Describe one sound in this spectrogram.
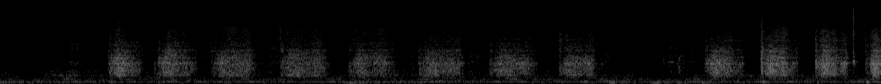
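Hands rub and squish lather through hair in a quick rhythm.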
